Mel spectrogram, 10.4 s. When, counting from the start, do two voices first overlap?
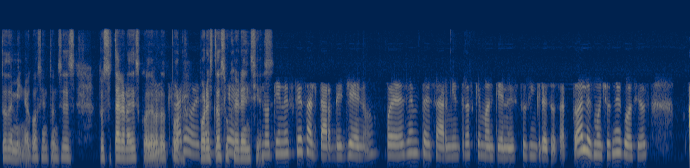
2.2 s

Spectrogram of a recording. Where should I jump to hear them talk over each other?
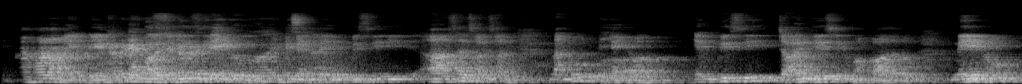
1.3 s

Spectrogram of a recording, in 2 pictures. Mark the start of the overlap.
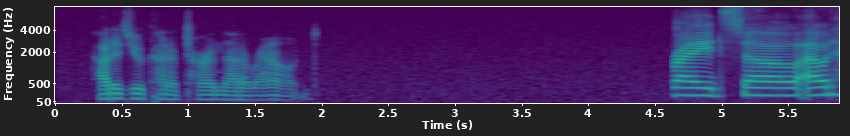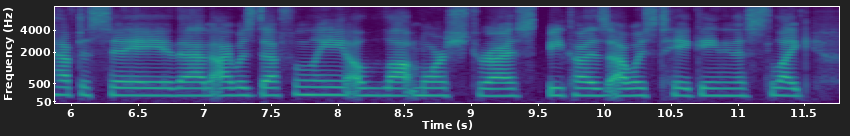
none

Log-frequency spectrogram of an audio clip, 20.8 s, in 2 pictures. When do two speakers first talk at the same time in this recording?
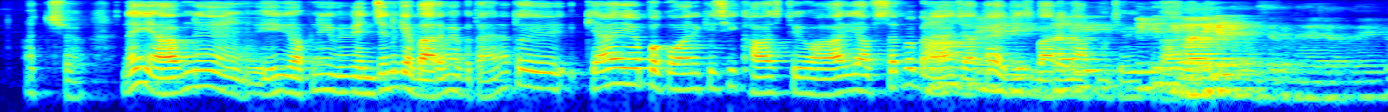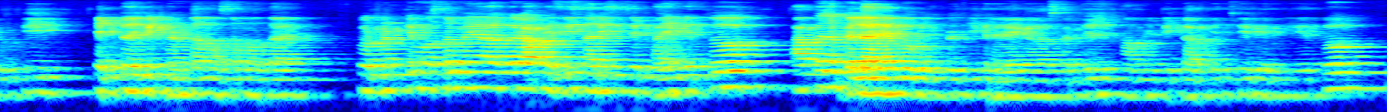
6.9 s

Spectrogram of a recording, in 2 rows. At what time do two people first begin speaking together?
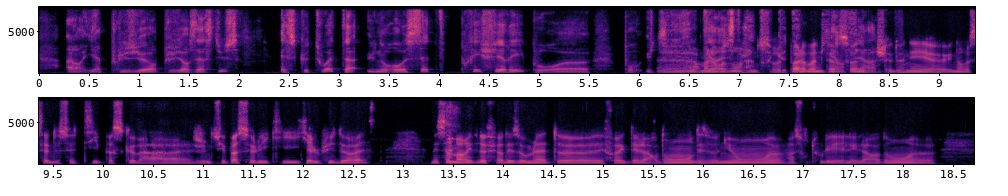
6.2 s

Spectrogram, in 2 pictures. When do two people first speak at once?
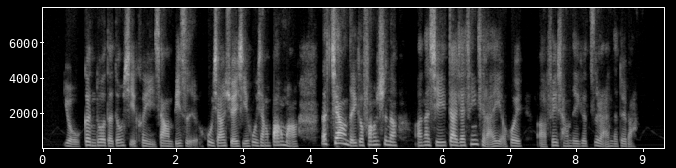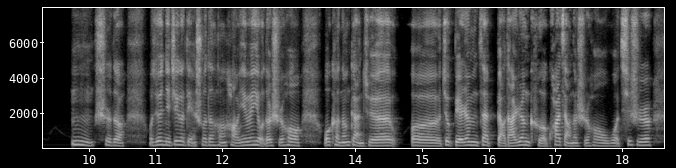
none

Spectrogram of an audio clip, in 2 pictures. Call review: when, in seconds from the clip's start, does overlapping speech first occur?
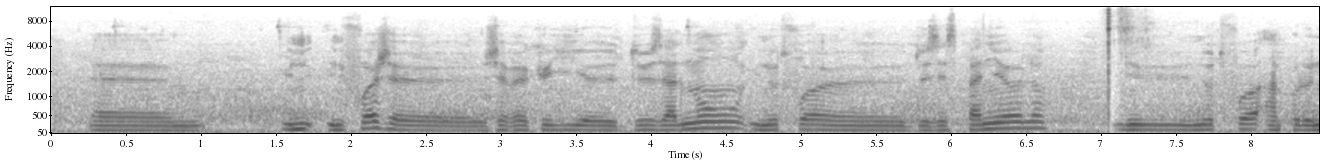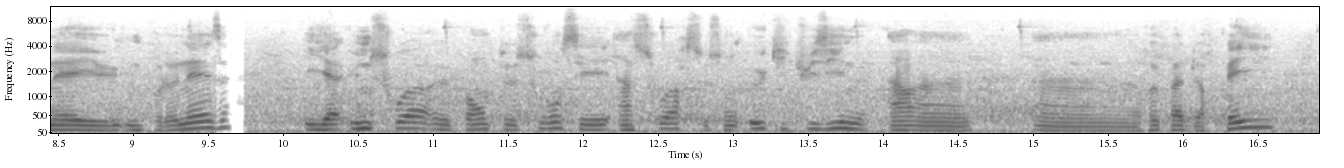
none

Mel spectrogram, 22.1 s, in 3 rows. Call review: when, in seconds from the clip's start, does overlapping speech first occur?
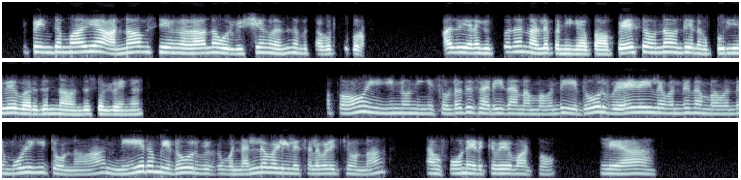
none

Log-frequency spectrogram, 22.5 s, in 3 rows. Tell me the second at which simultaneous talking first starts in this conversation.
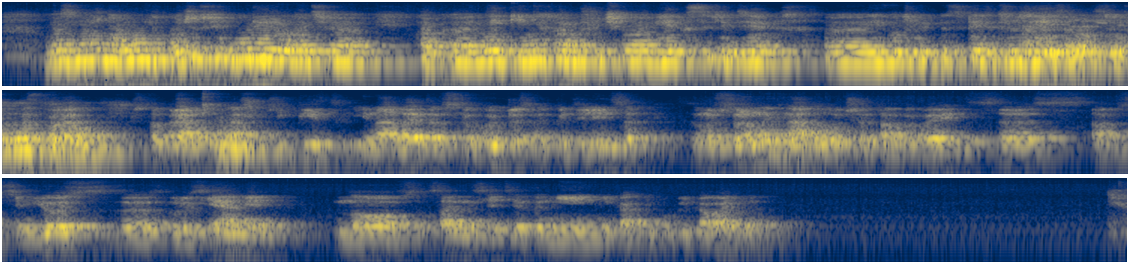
6.8 s

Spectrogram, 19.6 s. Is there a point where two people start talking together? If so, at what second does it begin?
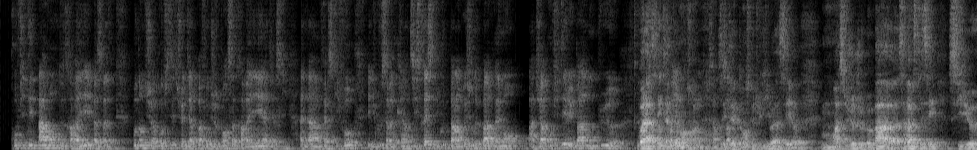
12.8 s

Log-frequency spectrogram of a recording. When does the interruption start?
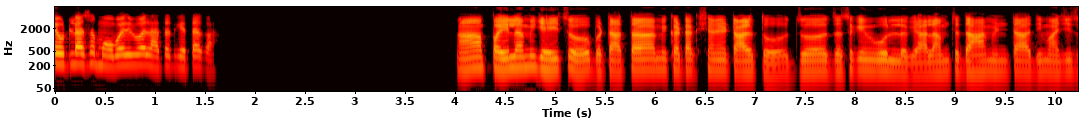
none

